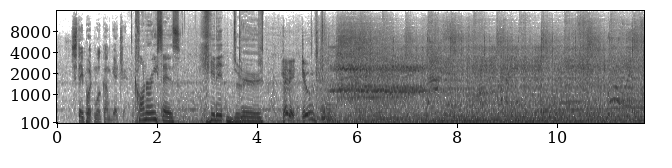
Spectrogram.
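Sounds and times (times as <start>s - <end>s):
speech: 0.3s - 5.8s
car engine roaring: 2.0s - 11.7s
car speeding off with tires skidding: 5.2s - 11.7s.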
